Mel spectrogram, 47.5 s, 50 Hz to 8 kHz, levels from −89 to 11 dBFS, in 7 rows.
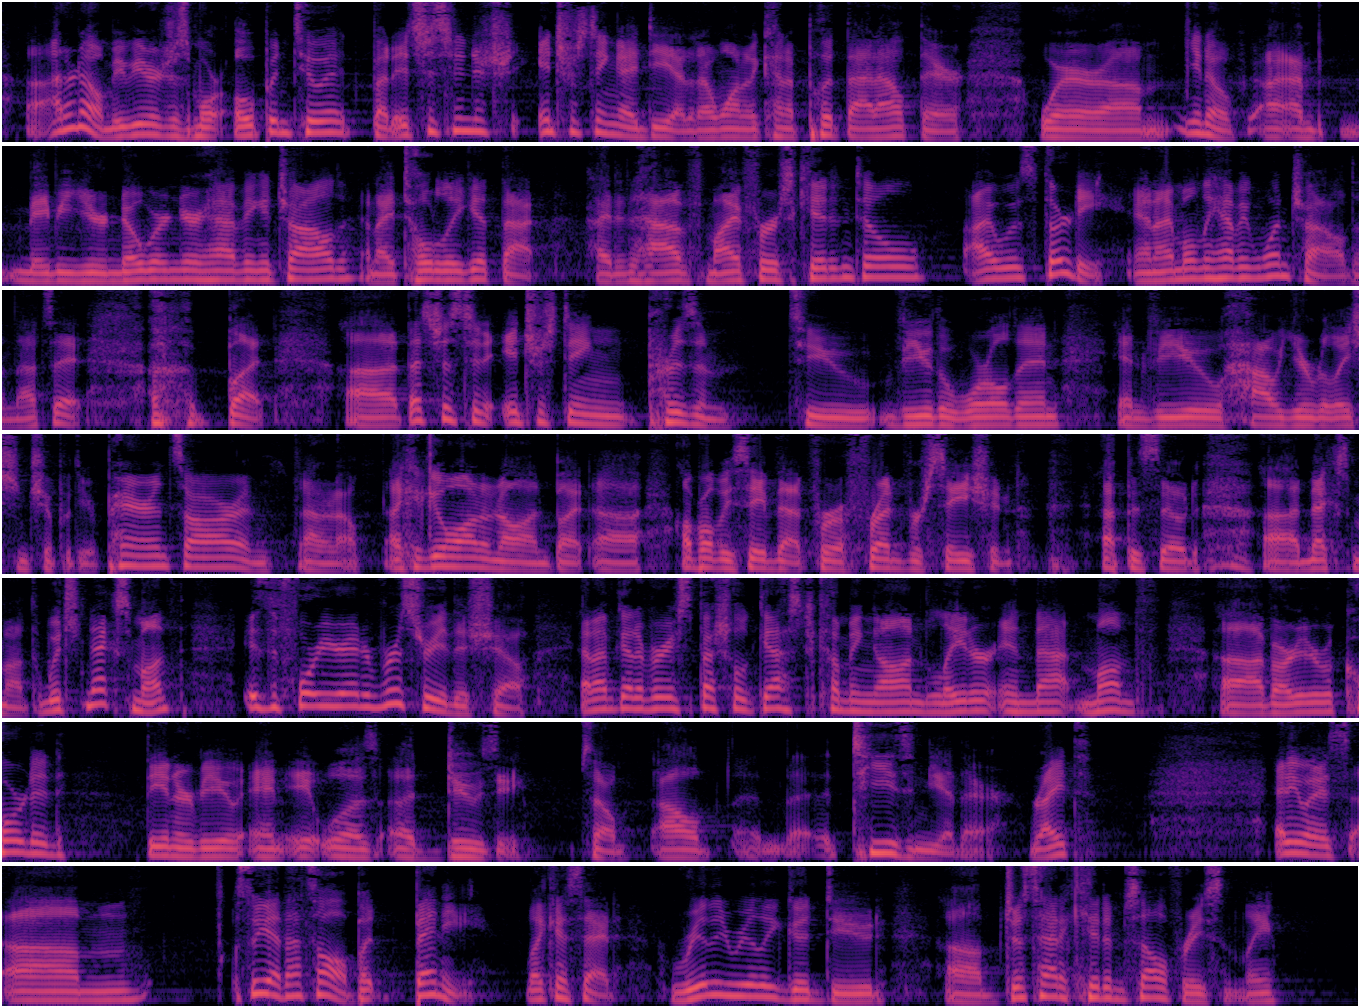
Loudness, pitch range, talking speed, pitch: -34 LUFS, 125-180 Hz, 220 wpm, 145 Hz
